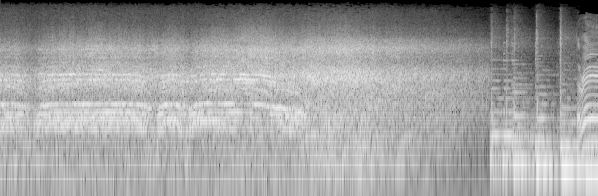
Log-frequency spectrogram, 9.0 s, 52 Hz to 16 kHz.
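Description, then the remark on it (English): A steam train rumbles past, its whistle sounding in long sustained blasts over the chugging, then fading as the train pulls away before a voice begins speaking. “It comes and goes through the middle of the house, and the trains are all on time. And here comes the 509.”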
